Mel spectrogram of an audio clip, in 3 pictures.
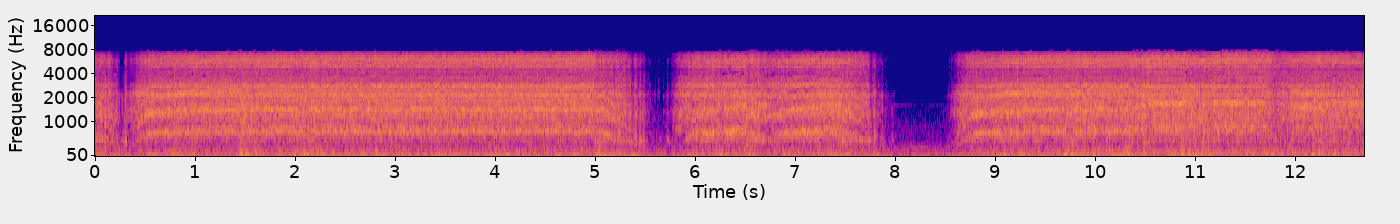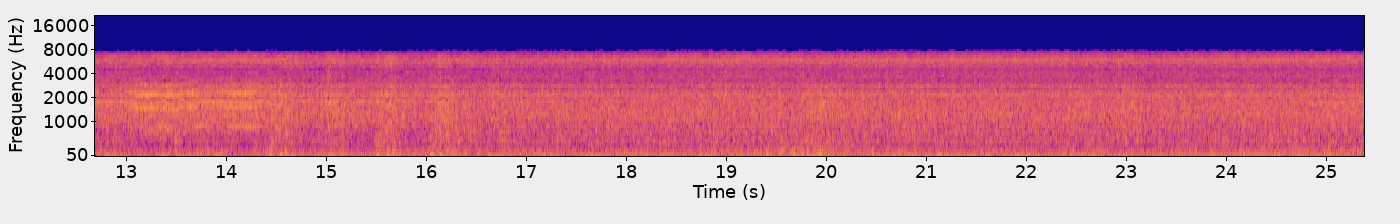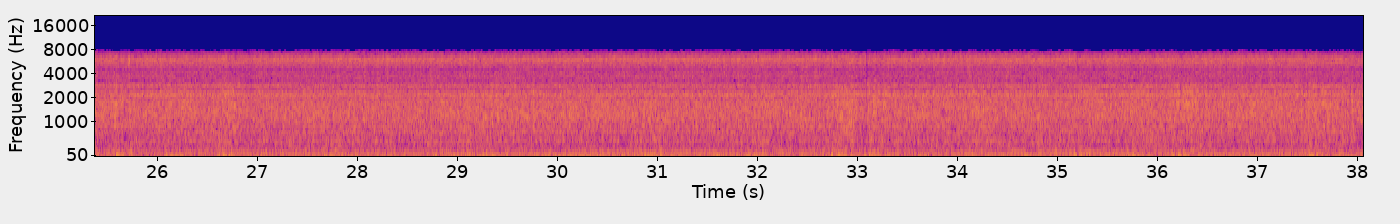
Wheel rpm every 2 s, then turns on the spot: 140, 210, 150, 140, 100, 220, 220, 230, 230, 230, 230, 230, 230, 230, 230, 230, 230, 230, 230.
none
